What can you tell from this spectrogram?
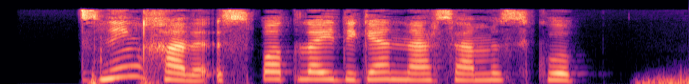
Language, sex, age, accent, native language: Uzbek, female, 25-34, Qoraqalpog'iston, Uzbek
